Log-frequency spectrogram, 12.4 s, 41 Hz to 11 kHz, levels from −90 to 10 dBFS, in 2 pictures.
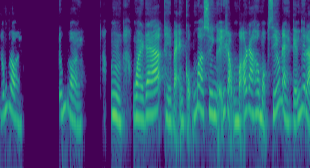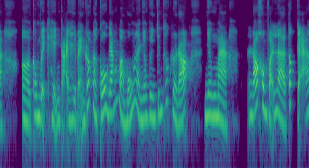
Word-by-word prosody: đúng 235 +6 -8
rồi, 250 -9 -2 0.8
đúng 250 +6 -5
rồi. 190 -8 -5 0.6
Ừm, 235 -5 0 0.2
ngoài 220 -1 +2
ra 240 +3 +2
á, 275 +3 +6
thì 205 -4 -4
bạn 190 0 +1
cũng, 240 - -6
a, 310 -4 +2
suy 255 -1 +2
nghĩ 240 +2 -3
rộng 195 -7 0
mở - - +3
ra 275 -2 +3
hơn 250 -1 -2
một - - -5
xíu 270 +8 0
nè. 235 - +1
Kiểu 180 - -3
như 285 +5 -4
là, - - +2 0.3
ờ, 200 -4 0
công 230 +4 -2
việc - - -1
hiện 200 -1 -5
tại 195 - +1
thì 195 - -5
bạn 190 - -1
rất - - -1
là 245 - 0
cố 255 +5 +2
gắng 250 -4 +1
và - - +4
muốn 190 0 -4
là - - -2
nhân 215 0 -4
viên 220 -1 -4
chính 255 +3 -5
thức 375 +6 -11
rồi - - -4
đó, - - +6 0.3
nhưng 230 -1 -2
mà 195 -6 +4 0.5
đó 360 - +9
không 320 -8 +1
phải - - +2
là 260 -1 +3
tất 340 - 0
cả. - - +2
235 Hz, 250 wpm, -20 LUFS, 210-260 Hz, 0.8 s, đó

